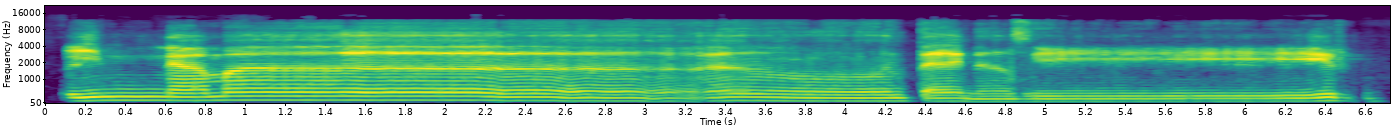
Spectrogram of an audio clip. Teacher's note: Ra tarqiq dia mesti nadir. Dia kalau kita sebut ra pun dia senyum.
